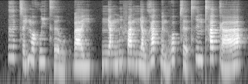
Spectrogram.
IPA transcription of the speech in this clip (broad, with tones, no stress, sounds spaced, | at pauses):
ɣ ə˦˥ t̚ s ə˨˦ j m ɔ˧ h w i˧ t̪ʰ ə˨˩ w | ɓ a˧ j | ɲ a˧ ŋ m ɨ˧ f a˧ n ɲ a˨˩ w ɣ a˦˥ t̚ ɓ ə˧˩ n v ɔ˦˥ p̚ s əː˧˩ t̪ʰ ɨ˧ n t̪ʰ a˦˥ t̚ ɣ aː˨˦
